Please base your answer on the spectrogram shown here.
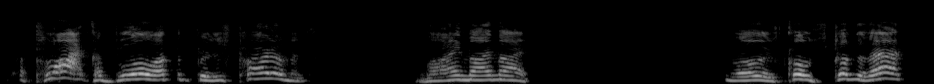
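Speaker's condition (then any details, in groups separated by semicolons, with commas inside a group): Parkinson's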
